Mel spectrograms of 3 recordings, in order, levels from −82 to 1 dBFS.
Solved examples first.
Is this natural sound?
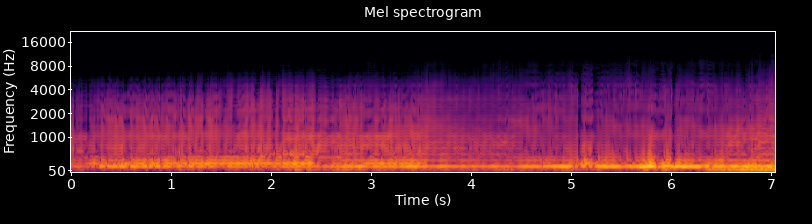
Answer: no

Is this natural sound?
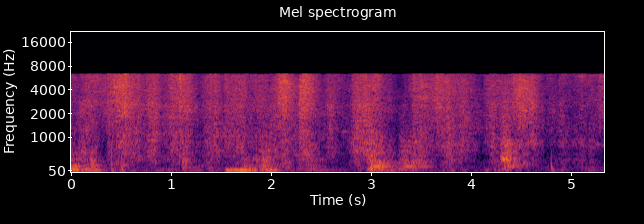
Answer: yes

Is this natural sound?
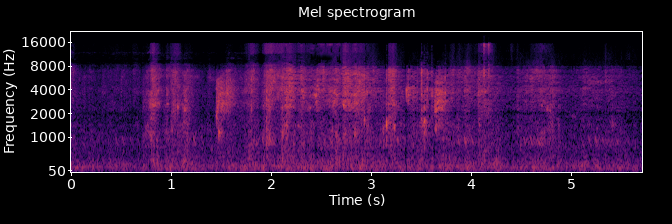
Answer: no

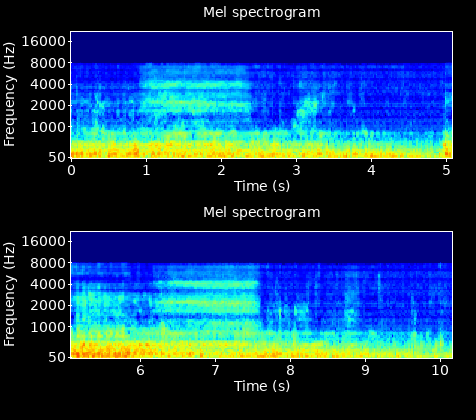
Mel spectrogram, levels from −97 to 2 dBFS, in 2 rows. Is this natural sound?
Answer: no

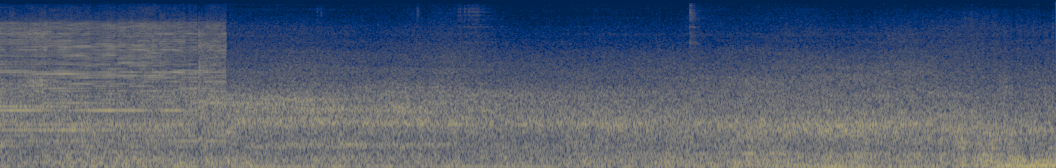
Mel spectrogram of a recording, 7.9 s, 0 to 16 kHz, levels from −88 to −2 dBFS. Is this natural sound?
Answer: yes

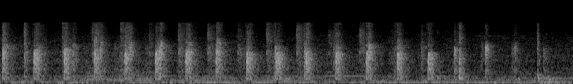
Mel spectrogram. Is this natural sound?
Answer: yes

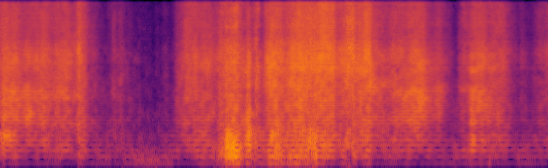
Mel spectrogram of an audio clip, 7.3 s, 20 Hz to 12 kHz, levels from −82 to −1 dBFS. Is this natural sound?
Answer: no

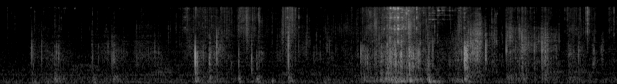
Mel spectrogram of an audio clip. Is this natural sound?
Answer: yes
